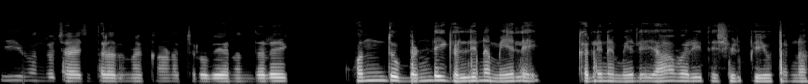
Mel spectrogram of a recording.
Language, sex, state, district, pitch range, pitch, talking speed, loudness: Kannada, male, Karnataka, Gulbarga, 150-170 Hz, 155 Hz, 125 wpm, -18 LUFS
